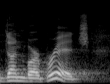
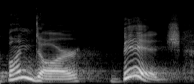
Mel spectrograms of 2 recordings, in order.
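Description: First: The words sound like Dunbar Bridge. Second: The words sound like Bundar Bidge. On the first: The speaker calls it right. "I wanted to go see the Dunbar Bridge" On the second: The speaker calls it wrong. "But instead, I would say"

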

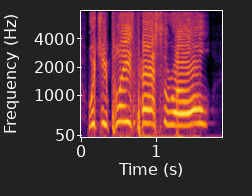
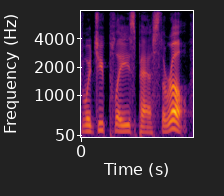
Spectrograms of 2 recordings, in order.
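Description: First: The request is said in an arrogant, haughty tone. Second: The request is said in a humble, polite tone. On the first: The speaker is saving face and avoiding humility. The speaker calls it wrong. "to save face and not to be humble but to be arrogant" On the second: The speaker admits needing to be served. The speaker calls it right. "You're humbling yourself"

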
